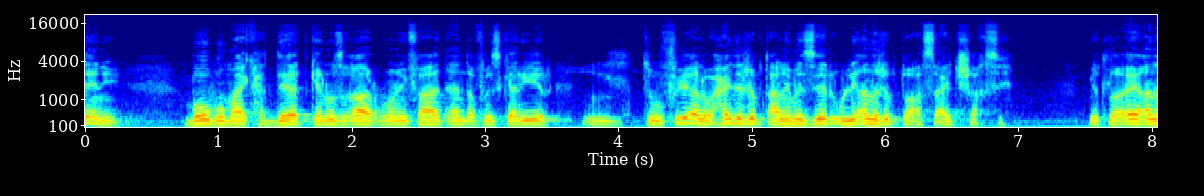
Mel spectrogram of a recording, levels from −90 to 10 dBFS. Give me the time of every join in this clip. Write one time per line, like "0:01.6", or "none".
0:02.7
0:03.6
